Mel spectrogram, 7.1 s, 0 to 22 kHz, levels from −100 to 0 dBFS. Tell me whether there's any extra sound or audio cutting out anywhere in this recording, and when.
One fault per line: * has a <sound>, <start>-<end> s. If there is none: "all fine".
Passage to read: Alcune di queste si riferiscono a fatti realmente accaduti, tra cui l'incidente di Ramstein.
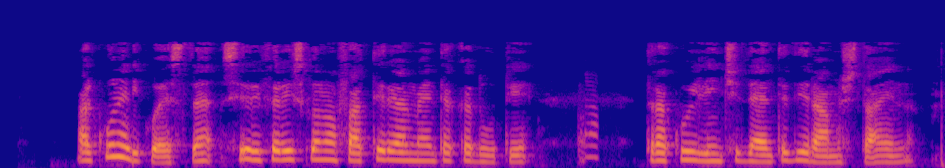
* has a laugh, 4.3-4.5 s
